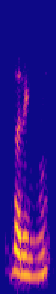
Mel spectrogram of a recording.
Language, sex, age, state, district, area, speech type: Tamil, female, 45-60, Tamil Nadu, Kanchipuram, urban, conversation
